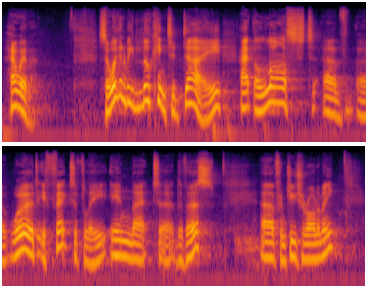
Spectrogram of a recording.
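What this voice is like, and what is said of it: Estuary English accent. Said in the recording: “I'm of an Estuarine accent.”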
